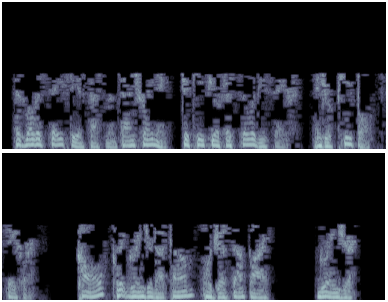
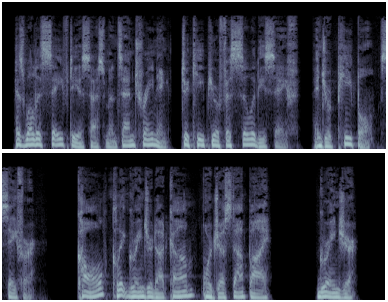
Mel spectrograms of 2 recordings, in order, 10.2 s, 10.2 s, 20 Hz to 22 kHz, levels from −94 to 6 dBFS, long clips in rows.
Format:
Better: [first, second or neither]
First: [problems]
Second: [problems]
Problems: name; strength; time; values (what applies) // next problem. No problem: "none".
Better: second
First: garbled, watery; badly; nothing above 3 kHz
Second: none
